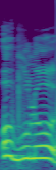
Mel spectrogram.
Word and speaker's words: Au boulot: Et maintenant, on va parler d'un documentaire qui s'appelle Au boulot, je le prononce comme ça parce qu'il y a un point d'exclamation, co-réalisé par François Ruffin et Gilles Perret.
